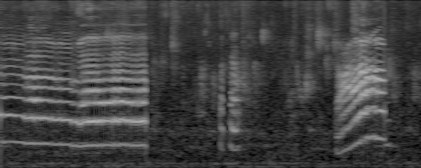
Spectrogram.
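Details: Cat from a TikTok compilation of funny cats: a long, steady meow, a pause with soft noises, then a short rising meow, over a grainy indoor background.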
